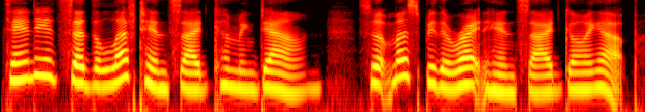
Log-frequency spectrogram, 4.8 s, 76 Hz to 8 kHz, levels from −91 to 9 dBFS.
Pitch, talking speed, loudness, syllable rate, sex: 225 Hz, 225 wpm, -18 LUFS, 4.7 syllables/s, female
